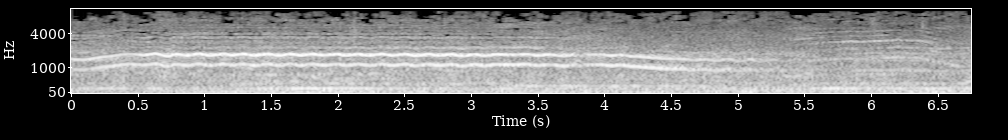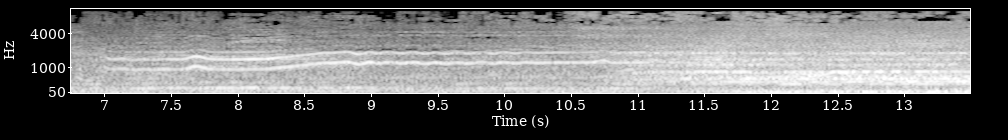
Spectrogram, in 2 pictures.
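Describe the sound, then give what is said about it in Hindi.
A train horn sounds at a station where an eight-carriage train stands amid a crowd of thousands. Long, wavering horn tones ride over a steady rail rumble, then give way to louder, rushing noise near the end. “Pipla station पर 8 डिब्बों की गाड़ी थी और लोग थे 10,000।”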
